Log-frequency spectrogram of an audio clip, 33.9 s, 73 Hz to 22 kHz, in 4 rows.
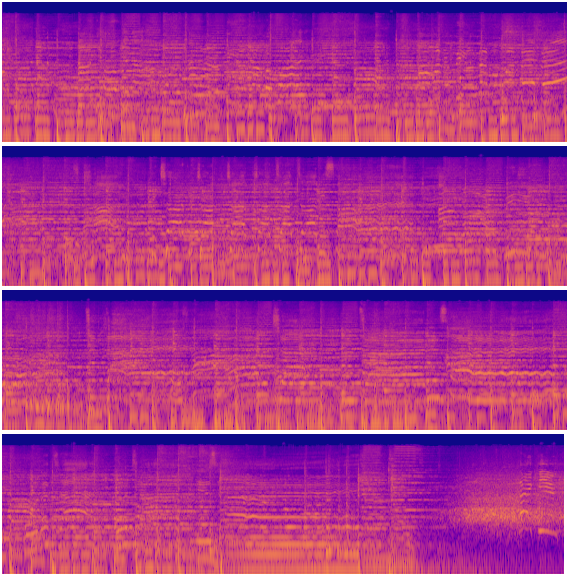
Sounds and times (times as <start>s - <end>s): Singing: 0.0s - 31.2s
Music: 0.0s - 32.2s.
